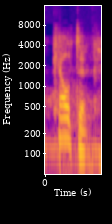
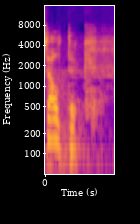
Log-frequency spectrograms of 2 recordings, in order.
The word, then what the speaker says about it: Celtic: But one particular time, I used the word Celtic. C E L T I C. Celtic and w- the opinionated one goes, "That's you're saying that wrong." And I said, "What?" And he goes, "It's it's pronounced Celtic. pronounced Celtic." And I said, "Yeah, the, they call the basketball team that, and maybe you can pronounce it that way." But I was like, whenever someone talks about Celtic culture, they say Celtic,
